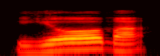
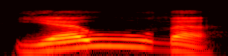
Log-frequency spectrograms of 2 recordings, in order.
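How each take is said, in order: First: The first vowel is a plain o sound. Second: The first vowel glides from a to w. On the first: The speaker calls it wrong. "A lot of people say yoma. No" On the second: The speaker calls it right. "You have to read it like this"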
